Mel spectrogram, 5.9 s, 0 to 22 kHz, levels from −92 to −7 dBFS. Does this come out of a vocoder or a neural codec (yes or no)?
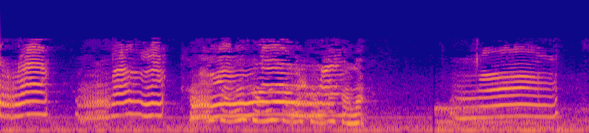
no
